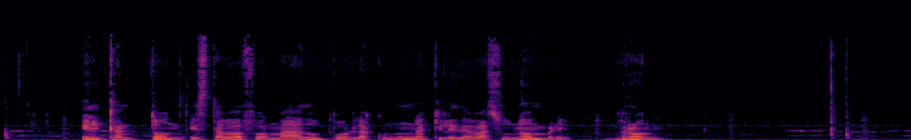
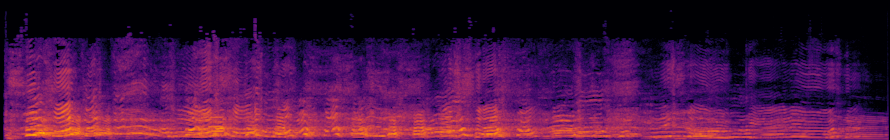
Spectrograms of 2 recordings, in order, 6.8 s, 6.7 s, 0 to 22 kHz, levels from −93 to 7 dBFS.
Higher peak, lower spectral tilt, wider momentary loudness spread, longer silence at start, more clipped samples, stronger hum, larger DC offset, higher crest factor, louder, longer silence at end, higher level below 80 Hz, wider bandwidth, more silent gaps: second, -20 dBFS vs -8 dBFS; first, -7.5 dB/octave vs 1.5 dB/octave; first, 20 LU vs 16 LU; about the same, 0.05 s vs 0.05 s; neither; neither; neither; about the same, 20 dB vs 18 dB; second, -39 LUFS vs -25 LUFS; first, 0.45 s vs 0 s; first, -58 dBFS vs -72 dBFS; about the same, 16.5 kHz vs 18 kHz; neither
